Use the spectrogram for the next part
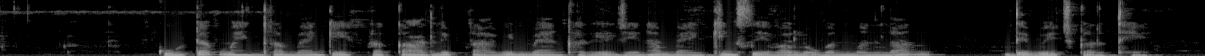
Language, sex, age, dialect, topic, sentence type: Chhattisgarhi, female, 18-24, Western/Budati/Khatahi, banking, statement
